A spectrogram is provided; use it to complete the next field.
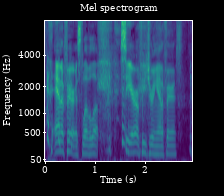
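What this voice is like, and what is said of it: Sung imitation of another person's voice. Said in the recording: “my Anna Faris impression, singing Level Up ... Oh, that's pretty good.”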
